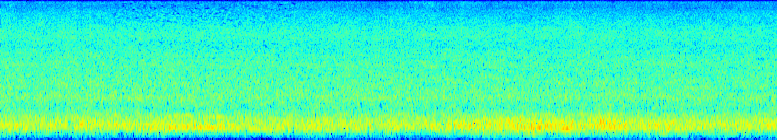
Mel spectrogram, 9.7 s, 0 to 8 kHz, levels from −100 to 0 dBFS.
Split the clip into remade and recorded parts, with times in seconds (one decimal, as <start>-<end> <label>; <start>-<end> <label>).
0.0-1.4 remade; 1.4-3.7 recorded; 3.7-9.7 remade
